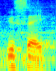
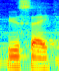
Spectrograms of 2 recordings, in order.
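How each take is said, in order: The two takes are said the same way.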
